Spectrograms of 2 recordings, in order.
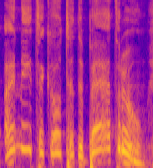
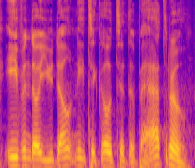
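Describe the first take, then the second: First: High-pitched whiny excuse; mock pleading. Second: Said in the usual way. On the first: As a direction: imitate a squirmy churchgoer in a high voice. Mimics wriggling listener wanting out.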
